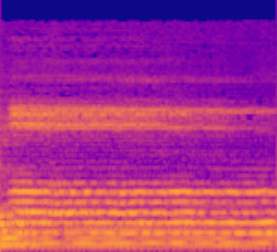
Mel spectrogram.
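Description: A young male singer holding one long, steady sung note in a slow lullaby-style song, with music underneath.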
